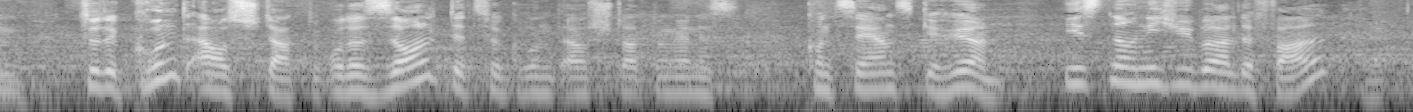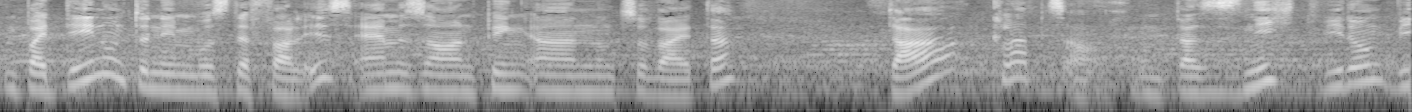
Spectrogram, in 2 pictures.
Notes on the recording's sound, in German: Dieser Podcast wurde aufgenommen Live auf dem Global Peter Drucker Forum.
